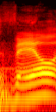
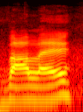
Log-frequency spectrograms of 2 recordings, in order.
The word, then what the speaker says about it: Vale: on US Stock markets most people think it's veil it's actually pronounced valet and it is another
